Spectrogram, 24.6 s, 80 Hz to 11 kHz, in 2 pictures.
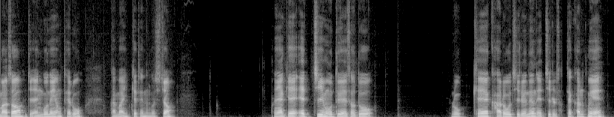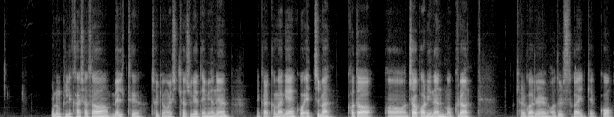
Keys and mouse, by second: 2.4 ctrl+z, 4.2 shift+click, 22.6 alt+right click, 23.2 alt+middle click, 24.0 alt+click.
